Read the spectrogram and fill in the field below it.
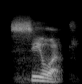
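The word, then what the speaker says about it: cihuatl: Okay, but sometimes it's not a K sound. This is not a K sound. This is Siwat.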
